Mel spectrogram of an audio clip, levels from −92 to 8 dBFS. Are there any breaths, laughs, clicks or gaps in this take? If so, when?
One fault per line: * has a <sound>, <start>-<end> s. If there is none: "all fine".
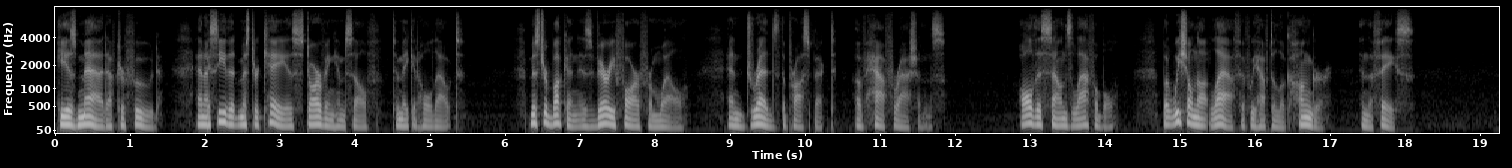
all fine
